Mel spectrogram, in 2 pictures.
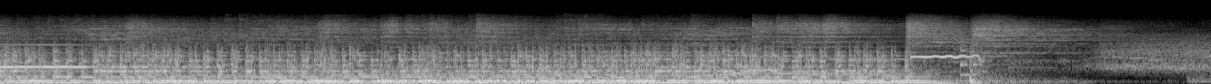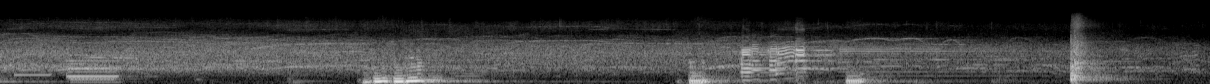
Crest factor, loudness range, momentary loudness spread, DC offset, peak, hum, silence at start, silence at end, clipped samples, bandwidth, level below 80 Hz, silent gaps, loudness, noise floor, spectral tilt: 14 dB; 13 LU; 18 LU; under 0.1%; -2 dBFS; none; 0 s; 0.1 s; under 0.1%; 10.5 kHz; -26 dBFS; none; -14 LUFS; -38 dBFS; -6 dB/octave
